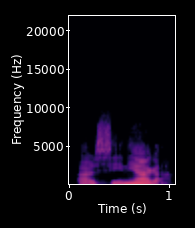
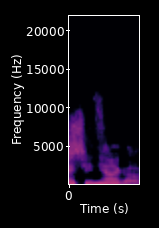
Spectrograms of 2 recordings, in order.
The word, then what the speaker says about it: Arciniega: Now we have another individual here it's Faith Arciniega, right? As I said it right? Yes. Okay, Perfect. Arciniega.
